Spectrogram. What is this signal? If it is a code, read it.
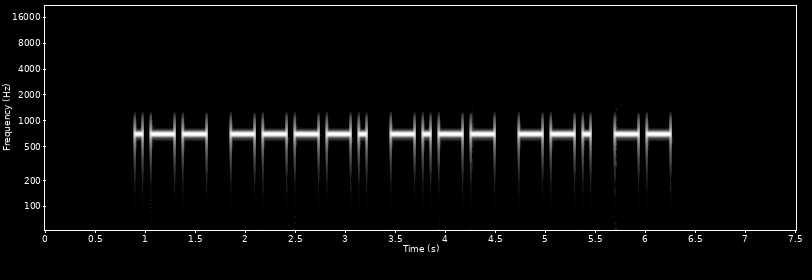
Morse code, heard as a keyed tone, about 16 wpm, 700 Hz. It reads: W9YGM
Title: USA Call Signs - 5 Characters - Repeated 3x - 15wpm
